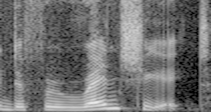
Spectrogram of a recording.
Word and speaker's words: differentiate: Many of us call it as differentiate or differentiate, but the word is actually differentiate, okay? So the stress is on ren, okay?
